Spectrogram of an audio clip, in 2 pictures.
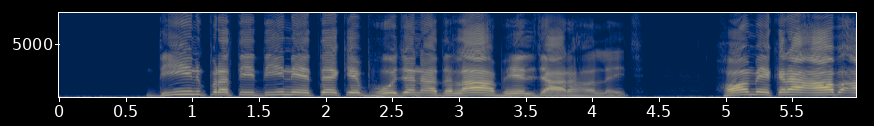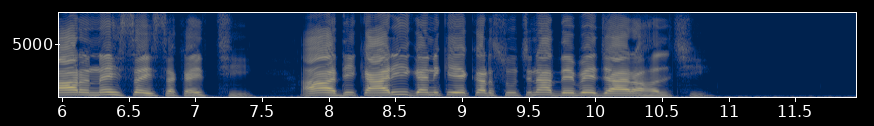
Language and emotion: Maithili, angry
